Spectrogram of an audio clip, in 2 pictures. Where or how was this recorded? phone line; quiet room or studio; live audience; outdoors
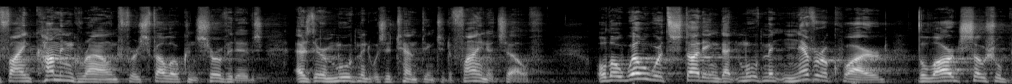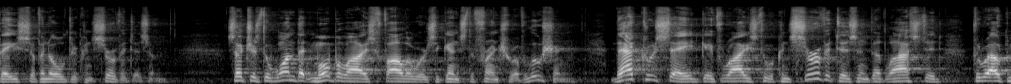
live audience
